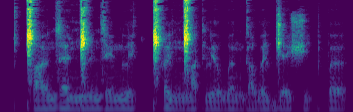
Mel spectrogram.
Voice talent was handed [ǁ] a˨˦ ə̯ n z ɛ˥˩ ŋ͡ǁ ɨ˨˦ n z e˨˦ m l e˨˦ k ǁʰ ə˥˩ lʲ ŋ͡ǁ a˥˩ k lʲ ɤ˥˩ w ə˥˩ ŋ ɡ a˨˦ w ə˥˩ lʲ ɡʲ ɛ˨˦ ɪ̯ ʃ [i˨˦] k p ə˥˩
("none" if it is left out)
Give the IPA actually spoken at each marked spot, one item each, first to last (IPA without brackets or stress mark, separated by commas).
ǁ, i˨˦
